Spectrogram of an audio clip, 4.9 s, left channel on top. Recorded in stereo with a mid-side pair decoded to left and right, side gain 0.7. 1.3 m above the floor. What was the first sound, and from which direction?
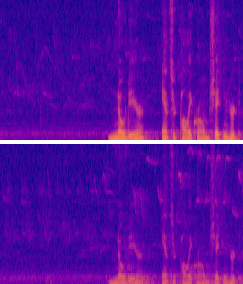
A man speaking, 45° left.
